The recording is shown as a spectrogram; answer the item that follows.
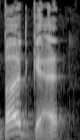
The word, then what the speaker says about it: budget: it in our budget bu u d g e t I'm not saying budget budget but budget J Budget now that does have an ET ending just like buffet and valet but it's not bud J not for American English speakers we say budget budget we need to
